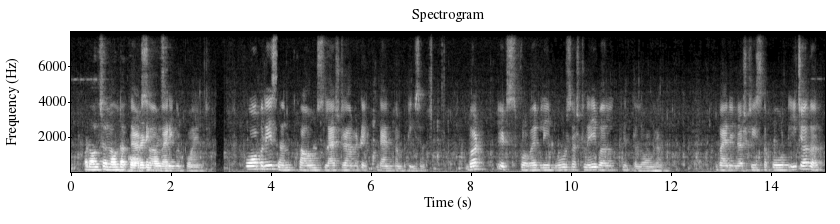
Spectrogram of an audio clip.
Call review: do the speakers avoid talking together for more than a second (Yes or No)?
No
